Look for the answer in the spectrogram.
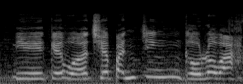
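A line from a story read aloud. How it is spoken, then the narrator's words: Laughing. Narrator (Chinese): 济公笑着说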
